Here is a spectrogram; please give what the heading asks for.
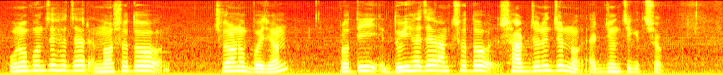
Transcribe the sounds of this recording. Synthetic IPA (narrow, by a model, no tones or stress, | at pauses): unop̬ɔnt͡ɕaɦad͡ʑaɾnɔʃot̪̬o | t͡ɕuɾanobːojd͡ʑon | pɾot̪id̪ujɦad͡ʑaɾaʈʃɔt̪̬oʃaʈd͡ʑoneɾd͡ʑonːo̰ʔɛ̰k̚d͡ʑont͡ɕikit̪ʃok̚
